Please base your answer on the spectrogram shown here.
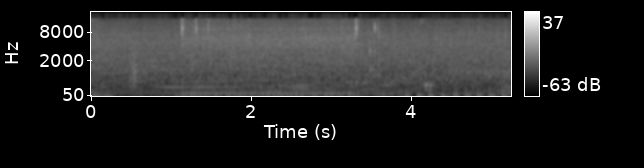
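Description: Vehicle engines starting up in the video game RimWorld, heard as a steady low droning rumble with faint scattered clicks. The sound plays alone, without speech.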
